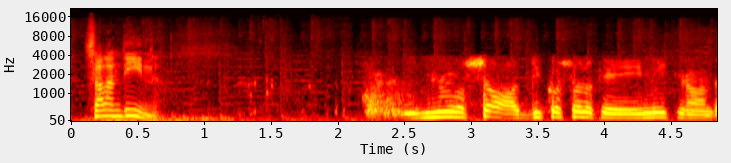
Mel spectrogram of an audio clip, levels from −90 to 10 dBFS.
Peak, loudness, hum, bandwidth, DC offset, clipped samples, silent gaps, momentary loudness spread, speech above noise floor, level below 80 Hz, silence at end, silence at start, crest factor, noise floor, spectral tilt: -4 dBFS; -19 LUFS; none; 13.5 kHz; under 0.1%; under 0.1%; none; 12 LU; 32 dB; -44 dBFS; 0 s; 0.1 s; 16 dB; -49 dBFS; -6 dB/octave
